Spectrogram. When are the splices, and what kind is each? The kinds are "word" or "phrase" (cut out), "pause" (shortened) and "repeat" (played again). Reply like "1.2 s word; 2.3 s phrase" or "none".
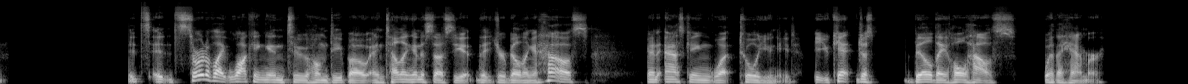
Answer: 8.0 s pause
